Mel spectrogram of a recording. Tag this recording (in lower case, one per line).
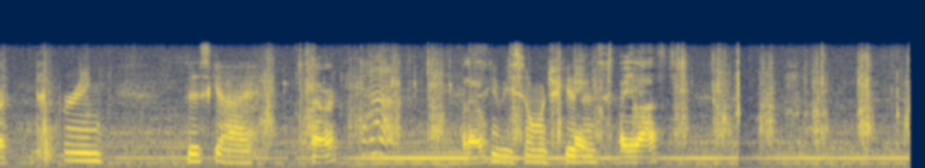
speech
